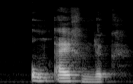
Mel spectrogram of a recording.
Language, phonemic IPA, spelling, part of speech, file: Dutch, /ˈɔnɛiɣə(n)lək/, oneigenlijk, adjective, Nl-oneigenlijk.ogg
- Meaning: 1. figurative 2. improper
